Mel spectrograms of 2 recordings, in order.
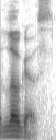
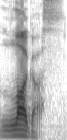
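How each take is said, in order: First: "logos" with long round O sounds, loh-gohs; modern Greek logos. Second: "logos" with a short flat ah-o, lah-gahs; Erasmian logos. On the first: Teacher showing students how Greeks say it, long O. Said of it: "in modern Greek, they pronounce this as an O sound". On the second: Teacher contrasting pronunciations for students, lah-gahs. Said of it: "I pronounce that logos". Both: Shown as a demonstration.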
